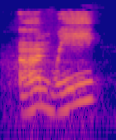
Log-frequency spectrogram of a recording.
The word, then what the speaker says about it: ennui: There was only just because I saw Ennui. Am I pronouncing it right? E-N-N-U-I.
